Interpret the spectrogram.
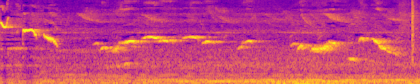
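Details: White-rumped shama prepared for a singing contest, giving clear whistled notes that slide down and rise in short phrases, over a low background hum and a sharp click near the end.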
